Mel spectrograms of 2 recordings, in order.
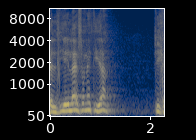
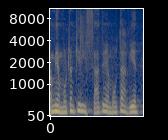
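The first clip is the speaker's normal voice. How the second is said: soothing mother; 3 semitones lower, 6 dB quieter than usual. Retold or imitated. Mother soothing crying daughter.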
